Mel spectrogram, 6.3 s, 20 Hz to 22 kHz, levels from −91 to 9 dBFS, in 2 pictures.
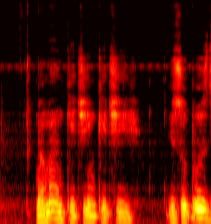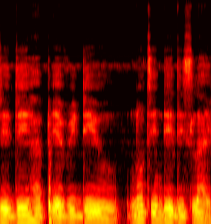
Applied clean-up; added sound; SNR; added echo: none; none; none; reverberation time 0.2 s.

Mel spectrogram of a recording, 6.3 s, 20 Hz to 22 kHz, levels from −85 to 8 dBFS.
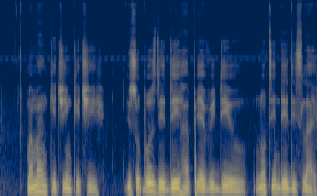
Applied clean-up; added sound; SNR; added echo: none; none; none; none.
